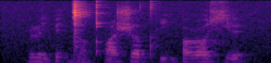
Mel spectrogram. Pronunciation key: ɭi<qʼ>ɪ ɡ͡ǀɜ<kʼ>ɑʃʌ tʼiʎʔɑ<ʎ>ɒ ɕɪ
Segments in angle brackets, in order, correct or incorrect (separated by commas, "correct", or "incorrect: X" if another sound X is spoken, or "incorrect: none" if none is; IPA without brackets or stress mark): incorrect: ʔ, incorrect: qʼ, incorrect: ɭ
